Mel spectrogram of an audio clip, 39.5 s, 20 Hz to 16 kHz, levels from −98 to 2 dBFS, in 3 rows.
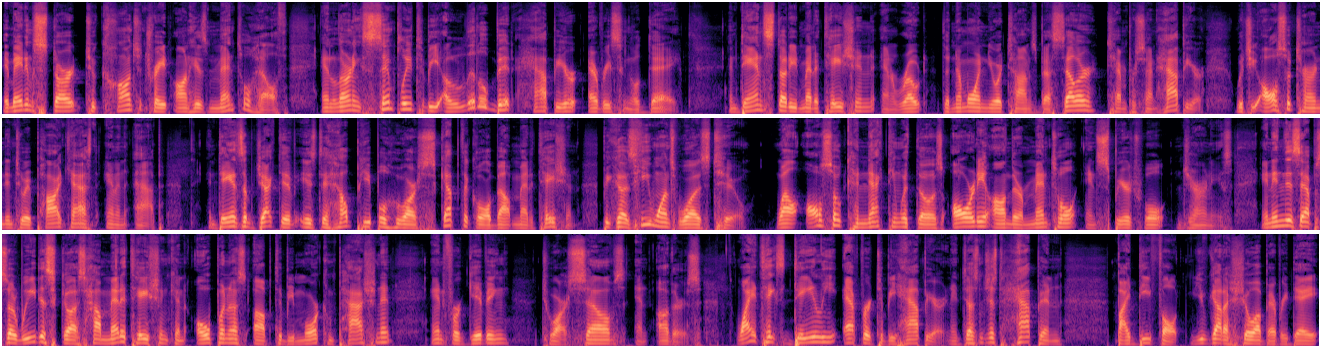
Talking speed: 180 wpm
